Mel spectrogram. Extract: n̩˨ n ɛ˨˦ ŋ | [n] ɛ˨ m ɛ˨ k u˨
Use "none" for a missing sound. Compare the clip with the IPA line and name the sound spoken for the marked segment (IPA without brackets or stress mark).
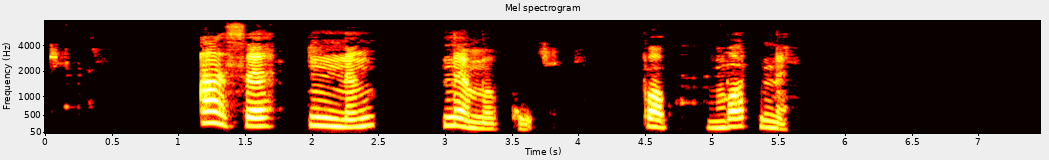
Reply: n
